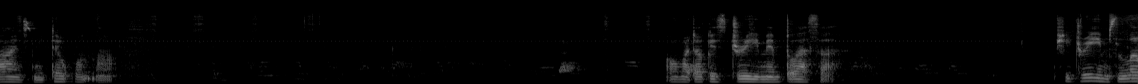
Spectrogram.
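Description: A felt marker squeaks and scratches softly on card.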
